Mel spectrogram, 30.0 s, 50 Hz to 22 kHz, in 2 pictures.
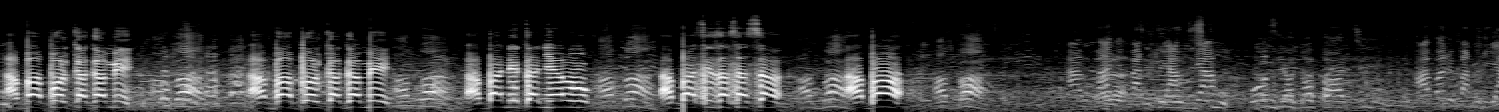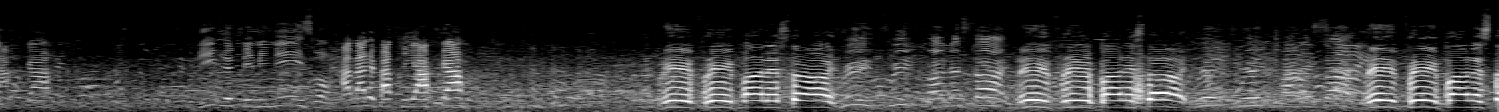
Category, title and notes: Soundscapes > Urban
Manifestation in Brussels / A bat paul kagame
13 th of February 2025, Brussels : national manifestation / demonstration for public services and purchasing power 13 février 2025, Bruxelles : manifestation / grève nationale pour les services publics et le pouvoir d'achat Recorded with Microphone = Sanken CMS-50 (MS) decoded in STEREO Recorder = Sound Devices MixPre 3 I REF = 25_02_13_12_46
